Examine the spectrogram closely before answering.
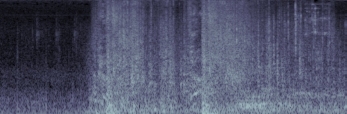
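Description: A wooden crate smashes and splinters.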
